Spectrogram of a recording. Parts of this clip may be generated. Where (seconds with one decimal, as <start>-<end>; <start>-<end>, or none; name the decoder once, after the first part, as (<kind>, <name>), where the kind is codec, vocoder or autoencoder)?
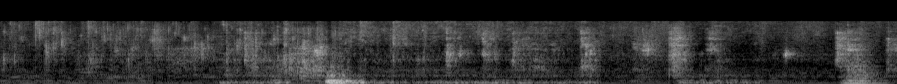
2.2-2.9 (vocoder, HiFi-GAN); 3.4-6.0; 6.8-7.6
